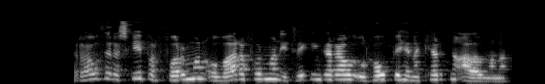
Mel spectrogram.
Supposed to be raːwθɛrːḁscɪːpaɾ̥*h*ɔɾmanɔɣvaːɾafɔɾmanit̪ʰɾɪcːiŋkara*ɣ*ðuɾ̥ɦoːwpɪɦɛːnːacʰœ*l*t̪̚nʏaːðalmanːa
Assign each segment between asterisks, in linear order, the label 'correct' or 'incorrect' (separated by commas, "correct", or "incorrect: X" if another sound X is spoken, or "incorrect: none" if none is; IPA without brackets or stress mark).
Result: incorrect: f, incorrect: w, incorrect: ɾ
